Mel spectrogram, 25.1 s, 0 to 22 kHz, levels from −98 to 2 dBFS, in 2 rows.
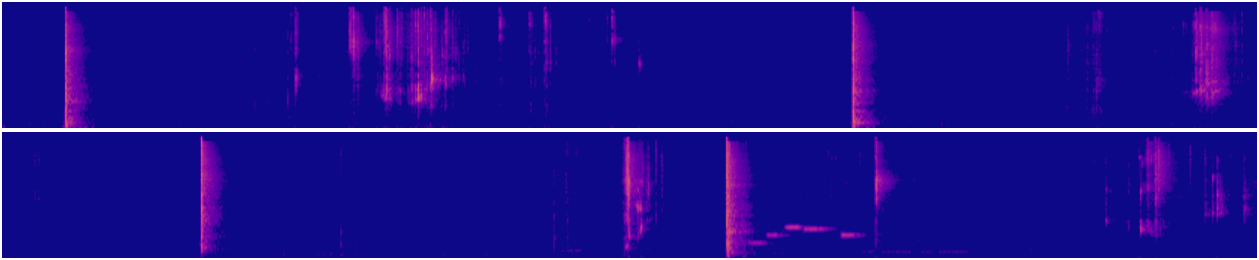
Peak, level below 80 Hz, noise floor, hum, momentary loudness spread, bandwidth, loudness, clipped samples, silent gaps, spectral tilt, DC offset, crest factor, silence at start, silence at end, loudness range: -6 dBFS; -88 dBFS; under -90 dBFS; none; 24 LU; 16 kHz; -42 LUFS; under 0.1%; 8.09-8.19 s, 13.82-14.26 s; 0.5 dB/octave; under 0.1%; 46 dB; 0.6 s; 0.4 s; 17 LU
